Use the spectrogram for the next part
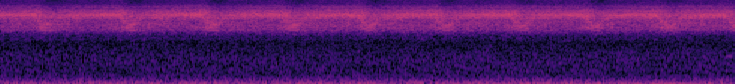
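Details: Chorus of crickets outdoors: a bright, high, continuous trill that pulses gently in loudness about twice per second, with a soft low background rumble.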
